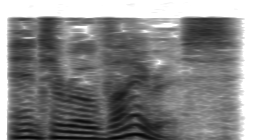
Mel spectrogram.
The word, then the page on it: enterovirus: British English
